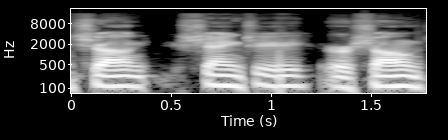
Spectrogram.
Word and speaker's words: Shang-Chi: about so you actually seen Shang-Chi or however you Yeah, pronounce it? yeah, it is pronounced Shang Chi because Shang-Chi.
